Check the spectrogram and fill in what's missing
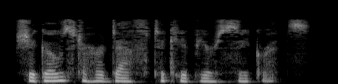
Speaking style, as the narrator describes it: Sorrel said quietly, but not weakly

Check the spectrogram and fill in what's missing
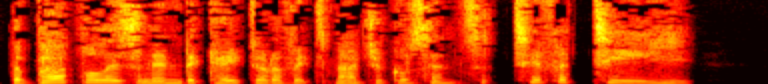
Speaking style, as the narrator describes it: she explained testily

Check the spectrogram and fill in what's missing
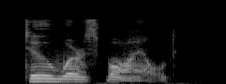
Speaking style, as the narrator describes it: he said, his voice low, rumbling like distant thunder

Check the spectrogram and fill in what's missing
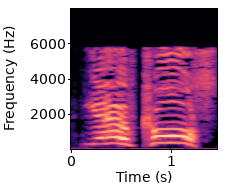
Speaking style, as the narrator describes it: said Harry loudly

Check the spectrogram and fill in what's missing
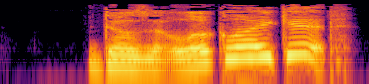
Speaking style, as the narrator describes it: Cleaver growled

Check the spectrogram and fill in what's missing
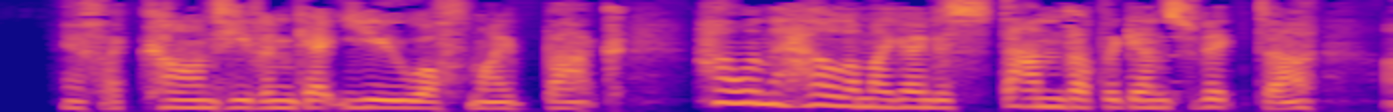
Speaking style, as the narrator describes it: I grumbled

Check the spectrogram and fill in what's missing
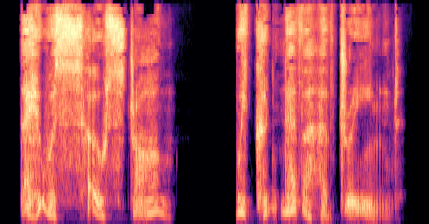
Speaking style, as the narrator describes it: In a croaking voice, Draken Corrin said

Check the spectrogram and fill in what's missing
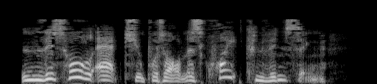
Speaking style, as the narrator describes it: Vianca purred

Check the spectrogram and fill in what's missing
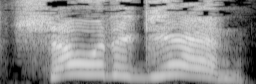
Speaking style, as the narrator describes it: writer Wally Wolodarski shouted with ironic glee

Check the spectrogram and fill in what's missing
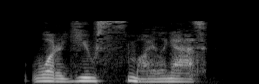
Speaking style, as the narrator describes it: Brian snarls at me

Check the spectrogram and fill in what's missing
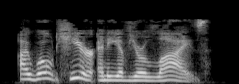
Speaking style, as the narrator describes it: he shouts at me

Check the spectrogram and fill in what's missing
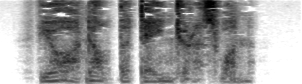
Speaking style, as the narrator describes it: he hissed

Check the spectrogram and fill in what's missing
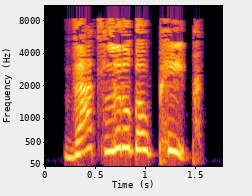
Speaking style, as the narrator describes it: Red yelled

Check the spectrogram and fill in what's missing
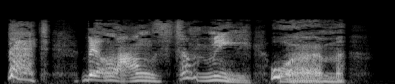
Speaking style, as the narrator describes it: Commandant growled with hatred

